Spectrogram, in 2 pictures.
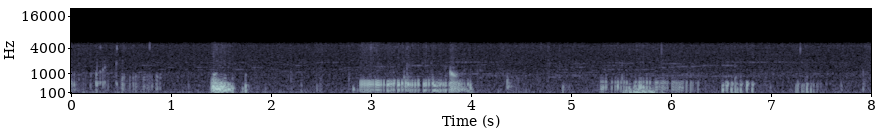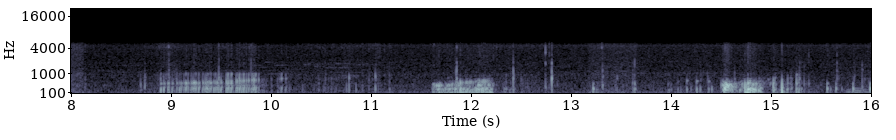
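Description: Several low gurgling, rumbling bursts lasting a second or so, separated by quiet gaps; ordinary stomach growling from gas and fluid moving through the gut.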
